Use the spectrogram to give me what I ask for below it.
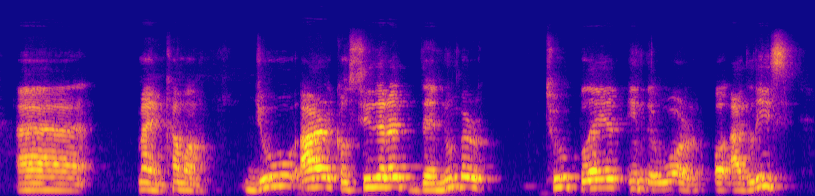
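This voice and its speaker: A man with a Spanish accent speaks at a very slow pace, his pitch high for a man. His pitch variation is ordinary, and room echo is audible. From Cuba. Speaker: volleyball podcast co-host. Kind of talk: casual sports commentary chat. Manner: halting, many fillers and repetitions.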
